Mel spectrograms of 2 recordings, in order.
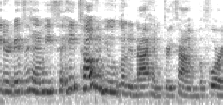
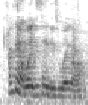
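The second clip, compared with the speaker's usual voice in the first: usual speaking voice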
